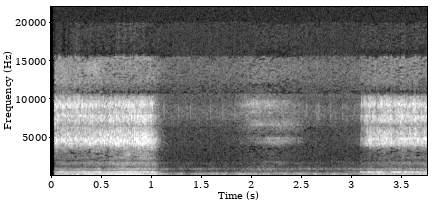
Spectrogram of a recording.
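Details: Drowsy dog sitting upright on command, nodding off but staying seated: low rattling snore on the breath, a quiet pause, then the rattle returns; snoring while half awake.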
